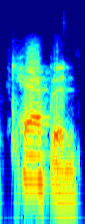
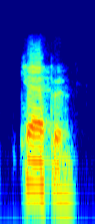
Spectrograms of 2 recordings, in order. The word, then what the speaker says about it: Cap'n: I am eating Captain. Oh, I'm sorry. I'm sorry. Cap'n. – Cap'n. Yeah, say it right.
